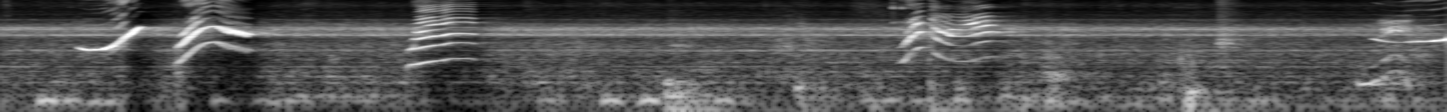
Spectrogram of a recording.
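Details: House parrot known for saying "mummy" and "mitthu"; rising, nasal voiced notes in two bursts at the start, a pause, then two more short calls later, over a continuous high-pitched hum.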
